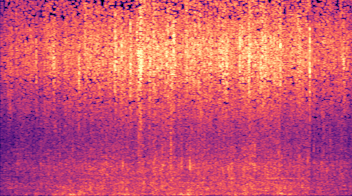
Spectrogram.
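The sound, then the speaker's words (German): Heavy rain patters steadily and densely, filling the whole scene, while low thunder rumbles and rolls underneath over a mountain valley. No voices, just the continuous downpour throughout. “Donner rollt über das Tal, Regen prasselt nieder.”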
